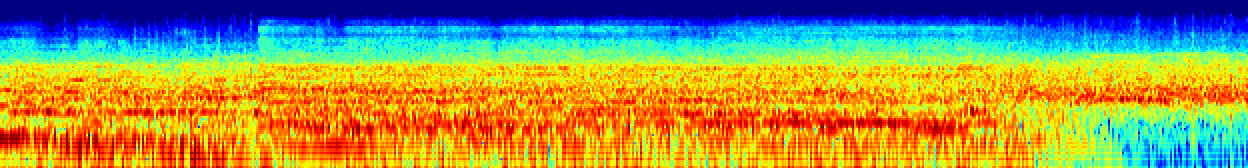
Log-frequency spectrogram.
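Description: Live band ending a slow blues. Electric guitar, drums and the rest of the band hold a final chord for several seconds, then the low end drops out near the end as the band stops and crowd applause comes up.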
